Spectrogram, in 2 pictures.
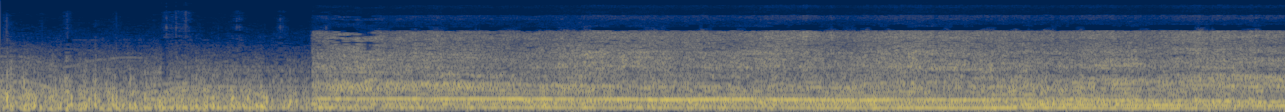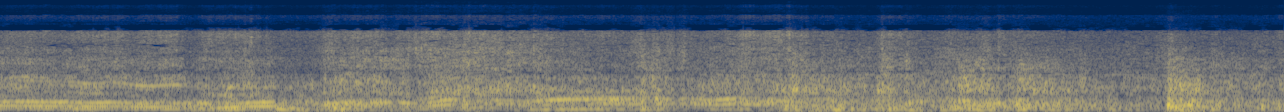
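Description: Race boat engine running hard at speed, its pitch steady and then dropping and wavering as the throttle comes off. Near the end there is a sudden crash as the boat hits the rocky shore.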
